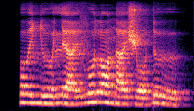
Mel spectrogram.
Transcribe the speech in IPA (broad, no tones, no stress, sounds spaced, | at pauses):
o ɪ̯ ʎ ɯ ʊ̯ lʲ a ɪ̯ v o l ɔ n a ɪ̯ ʒ o ɗ ɯ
